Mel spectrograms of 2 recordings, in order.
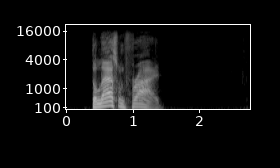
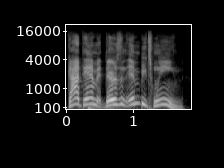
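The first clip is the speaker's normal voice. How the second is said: exasperated; 9 semitones higher, 3 dB louder than usual. Retold or imitated. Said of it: "And I'm like".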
